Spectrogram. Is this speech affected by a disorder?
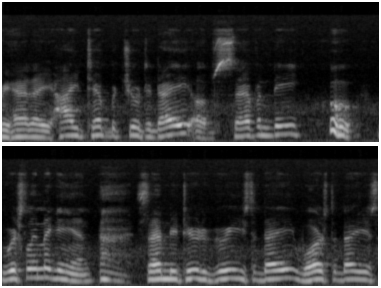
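No.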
